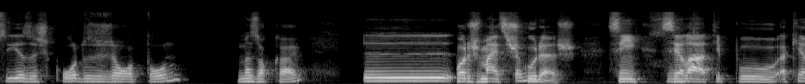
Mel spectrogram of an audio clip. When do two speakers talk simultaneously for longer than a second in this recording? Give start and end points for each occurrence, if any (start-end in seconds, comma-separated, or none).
none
